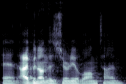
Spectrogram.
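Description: A man with an American accent talking casually and reflectively as a podcast host, earnest and informal, often pausing to search for words. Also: on the low side, level tone, pushed and bright. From United States. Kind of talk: casual reflective monologue on meditation.

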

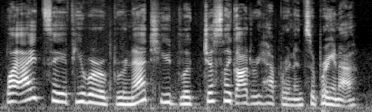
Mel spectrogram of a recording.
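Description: A woman's voice: medium pitch, animated, quick pace, slight background noise, close to an everyday voice. An actress playing a genteel, eager young society woman in an audio drama, speaking and narrating with proper, polite diction. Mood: admiring, eager. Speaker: lead character and narrator. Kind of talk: audio drama acting with first-person narration.

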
